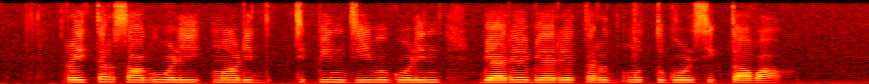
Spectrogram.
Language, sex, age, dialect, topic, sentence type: Kannada, female, 18-24, Northeastern, agriculture, statement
